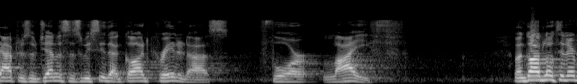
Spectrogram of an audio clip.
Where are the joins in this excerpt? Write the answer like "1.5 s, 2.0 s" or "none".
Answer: none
